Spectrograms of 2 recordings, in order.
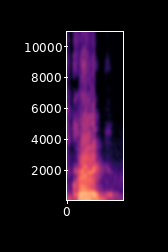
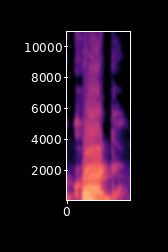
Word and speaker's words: Crag: overlooked it it's the craig from cjrb yes the craig or crag depending on where you live and how you want to pronounce it it's a neat little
